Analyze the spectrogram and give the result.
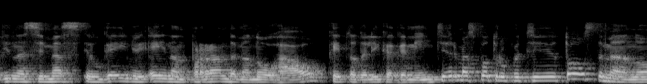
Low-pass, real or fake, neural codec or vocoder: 7.2 kHz; real; none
